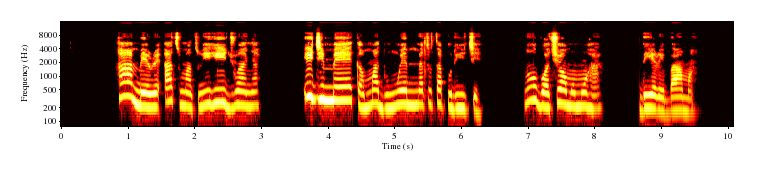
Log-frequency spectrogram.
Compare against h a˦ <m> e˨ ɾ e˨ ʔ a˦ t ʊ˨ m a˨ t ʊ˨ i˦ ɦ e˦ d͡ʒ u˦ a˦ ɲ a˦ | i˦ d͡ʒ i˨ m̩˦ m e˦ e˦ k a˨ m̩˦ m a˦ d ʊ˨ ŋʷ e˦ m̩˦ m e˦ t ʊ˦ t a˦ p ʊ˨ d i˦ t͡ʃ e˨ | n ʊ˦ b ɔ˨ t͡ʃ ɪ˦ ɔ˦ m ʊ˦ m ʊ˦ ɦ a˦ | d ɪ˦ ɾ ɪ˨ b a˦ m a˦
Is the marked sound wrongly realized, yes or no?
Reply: no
